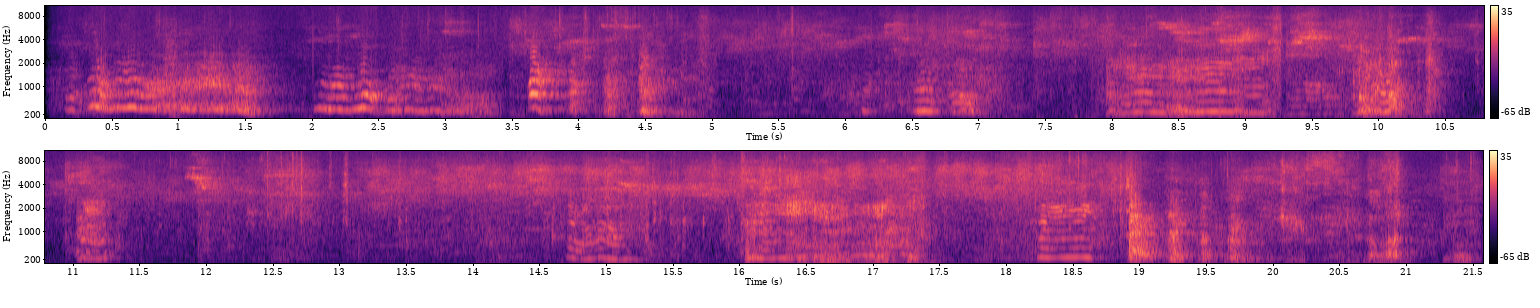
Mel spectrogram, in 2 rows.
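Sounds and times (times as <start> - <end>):
three Asian black bears calling at feeding: 0.0 - 11.5, 14.5 - 21.5.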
